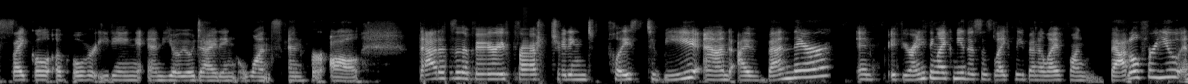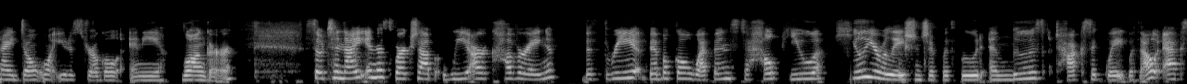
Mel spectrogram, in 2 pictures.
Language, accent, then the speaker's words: English; Northern Wisconsin, United States; I'm from Northern Wisconsin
